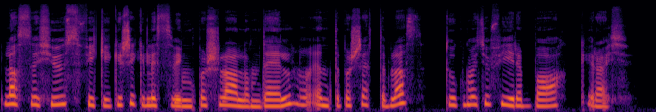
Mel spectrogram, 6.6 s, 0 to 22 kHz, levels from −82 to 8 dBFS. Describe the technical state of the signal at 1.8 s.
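At 1.8 s the speech signal is intact, with no audible dropout, distortion, glitch or other technical fault at that moment.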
